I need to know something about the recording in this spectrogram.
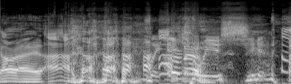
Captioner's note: laughing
